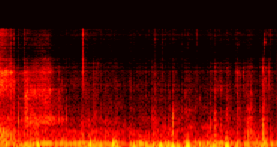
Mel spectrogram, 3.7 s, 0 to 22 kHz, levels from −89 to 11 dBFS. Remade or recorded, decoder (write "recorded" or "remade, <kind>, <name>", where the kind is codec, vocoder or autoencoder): remade, codec, SNAC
